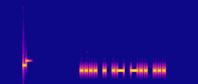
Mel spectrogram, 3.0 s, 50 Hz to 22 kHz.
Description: Morse code, heard as a keyed tone, about 36 wpm, 700 Hz. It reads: HEADS
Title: Sentences from Top 1000 Words - Review Part 3 - New Word Drill - 35wpm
